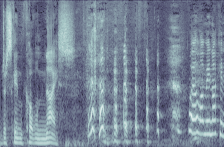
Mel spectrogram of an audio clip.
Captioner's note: laughter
